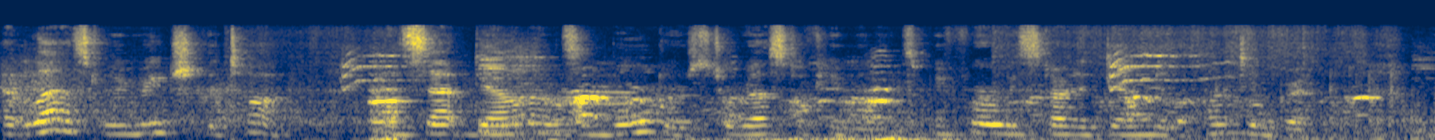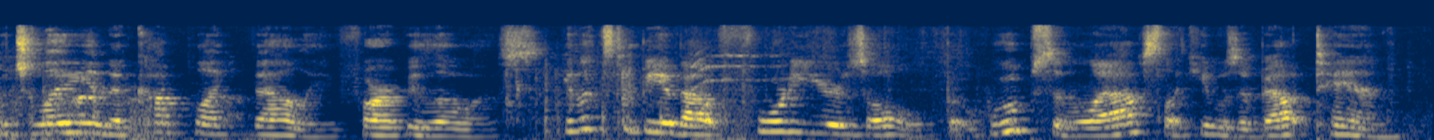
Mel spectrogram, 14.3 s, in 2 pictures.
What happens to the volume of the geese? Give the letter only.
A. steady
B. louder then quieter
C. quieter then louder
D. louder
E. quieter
E.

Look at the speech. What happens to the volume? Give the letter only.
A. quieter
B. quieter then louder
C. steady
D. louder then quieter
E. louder
C.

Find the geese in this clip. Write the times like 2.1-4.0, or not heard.
1.9-8.6.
